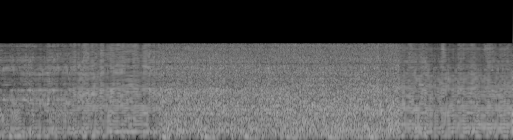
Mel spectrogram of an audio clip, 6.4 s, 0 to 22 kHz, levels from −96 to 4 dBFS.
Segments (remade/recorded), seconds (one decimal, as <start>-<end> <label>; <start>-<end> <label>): 0.0-2.0 remade; 2.0-5.0 recorded; 5.0-6.4 remade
